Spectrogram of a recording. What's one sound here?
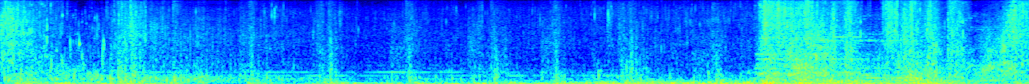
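Game characters' attacks clash with sharp hits.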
